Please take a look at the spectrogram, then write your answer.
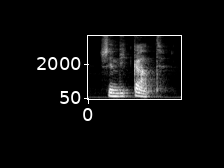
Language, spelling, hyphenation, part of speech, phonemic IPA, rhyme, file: Dutch, syndicaat, syn‧di‧caat, noun, /ˌsɪn.diˈkaːt/, -aːt, Nl-syndicaat.ogg
- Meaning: 1. trade union, labour union 2. association, society 3. criminal syndicate 4. consortium, syndicate (group of companies that pool business, esp. sale or purchases)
